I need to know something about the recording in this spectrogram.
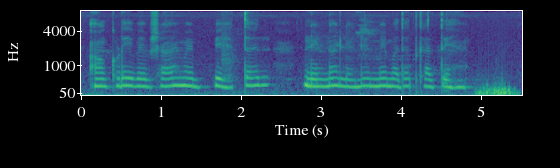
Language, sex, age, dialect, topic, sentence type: Hindi, female, 18-24, Marwari Dhudhari, banking, statement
